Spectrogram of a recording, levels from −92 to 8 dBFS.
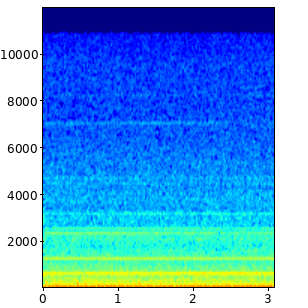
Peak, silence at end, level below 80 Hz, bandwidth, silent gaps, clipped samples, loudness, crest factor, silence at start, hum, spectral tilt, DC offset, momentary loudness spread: -8 dBFS; 0 s; -20 dBFS; 7.6 kHz; none; under 0.1%; -21 LUFS; 10 dB; 0 s; none; -8.5 dB/octave; under 0.1%; 1 LU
